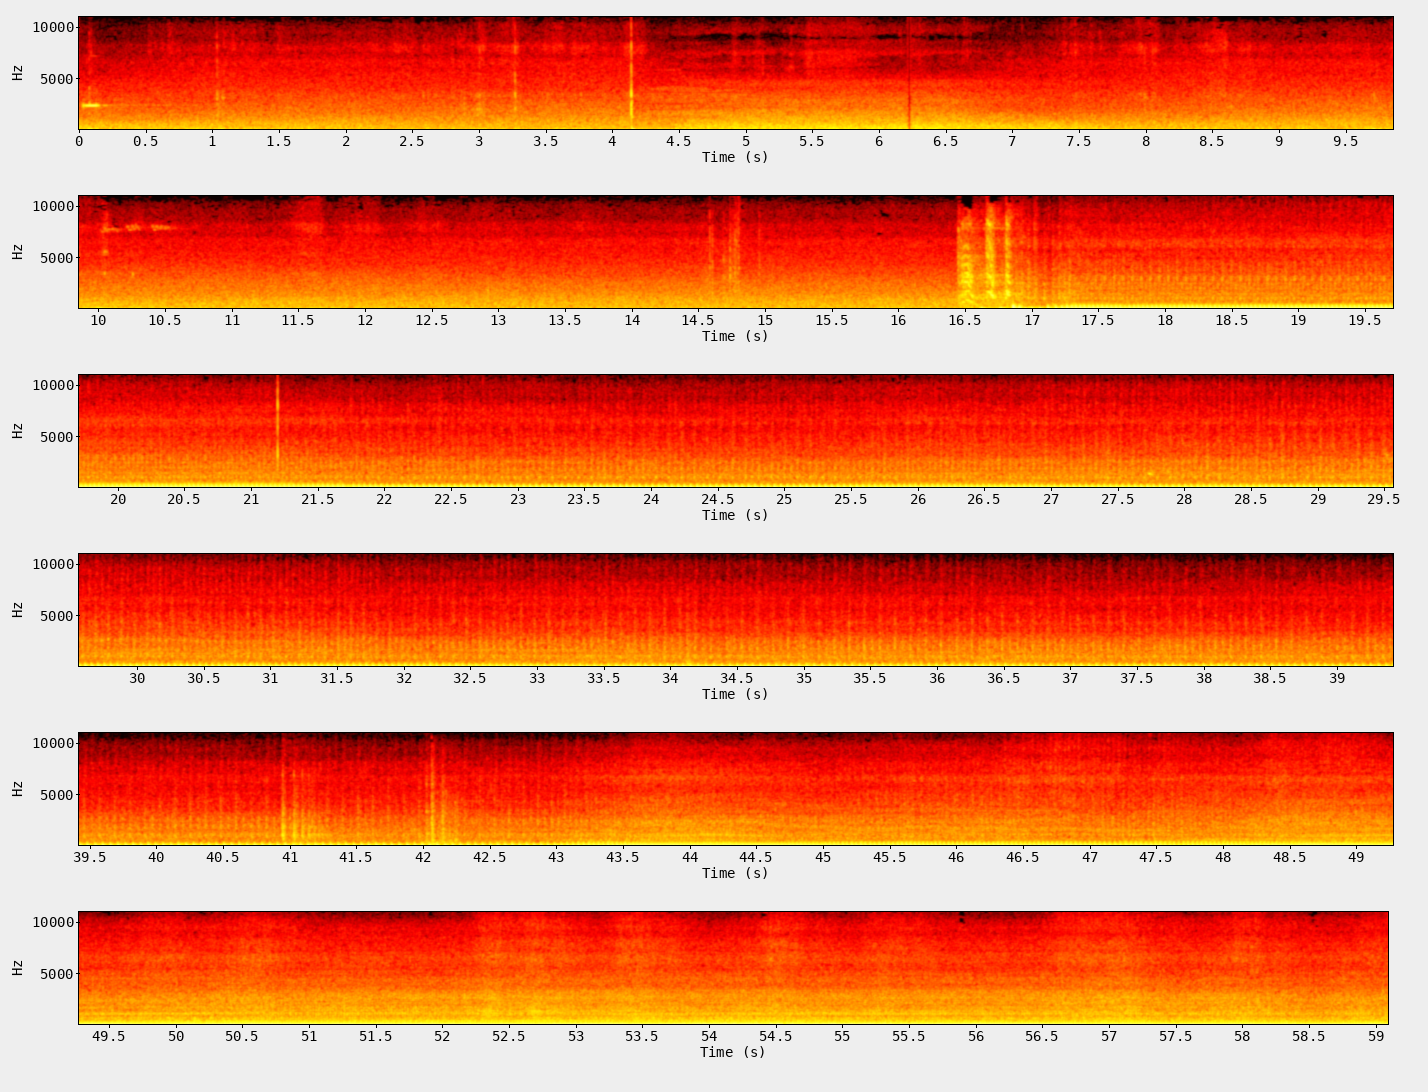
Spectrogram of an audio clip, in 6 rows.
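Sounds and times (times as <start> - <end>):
motorcycle engine starting and idling: 16.4 - 59.0.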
